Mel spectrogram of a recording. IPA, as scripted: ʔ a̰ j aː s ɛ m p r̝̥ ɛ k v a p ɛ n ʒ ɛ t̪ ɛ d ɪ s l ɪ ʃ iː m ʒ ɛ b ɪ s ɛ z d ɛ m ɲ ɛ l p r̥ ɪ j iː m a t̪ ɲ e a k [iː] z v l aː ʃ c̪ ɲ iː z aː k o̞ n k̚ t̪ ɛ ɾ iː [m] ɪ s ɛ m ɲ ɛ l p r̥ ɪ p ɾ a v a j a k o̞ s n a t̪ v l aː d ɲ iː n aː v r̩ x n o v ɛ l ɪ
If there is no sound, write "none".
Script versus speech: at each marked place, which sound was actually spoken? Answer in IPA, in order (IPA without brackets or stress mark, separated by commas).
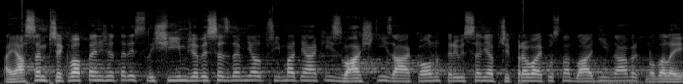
iː, b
